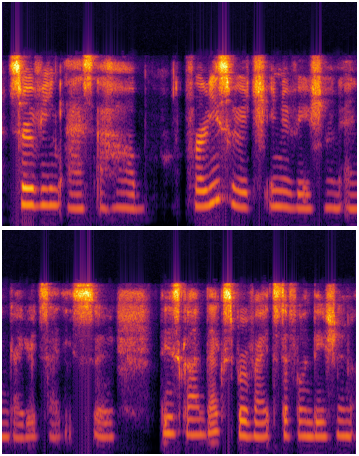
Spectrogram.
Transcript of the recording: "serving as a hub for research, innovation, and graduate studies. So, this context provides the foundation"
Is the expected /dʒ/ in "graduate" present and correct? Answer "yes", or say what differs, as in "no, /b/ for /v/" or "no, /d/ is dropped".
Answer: no, /dʒ/ is dropped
